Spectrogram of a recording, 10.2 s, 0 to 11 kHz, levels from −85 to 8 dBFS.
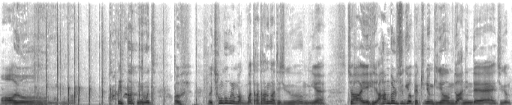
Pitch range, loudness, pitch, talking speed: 140-190 Hz, -16 LUFS, 165 Hz, 225 characters per minute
